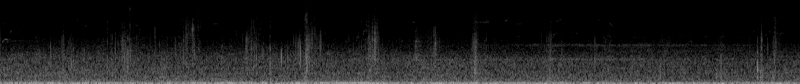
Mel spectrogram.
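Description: Footsteps of people walking along a path through a large city cemetery past an ornate grave with stones and figures: many steady, light, faint steps over a low, constant background rumble.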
